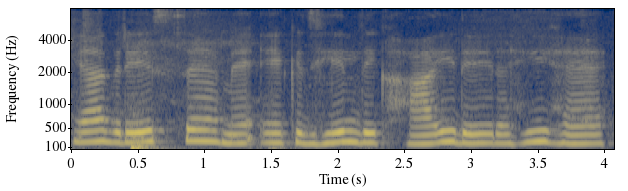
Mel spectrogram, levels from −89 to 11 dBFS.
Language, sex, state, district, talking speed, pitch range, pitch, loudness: Hindi, female, Jharkhand, Palamu, 130 wpm, 190-220 Hz, 200 Hz, -17 LUFS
